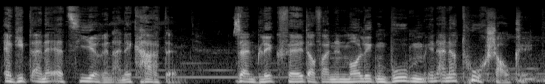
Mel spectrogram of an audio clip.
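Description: A man's voice: medium pitch, a little fast. A man reading scripted audio description in a neutral, matter-of-fact way. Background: loud music.

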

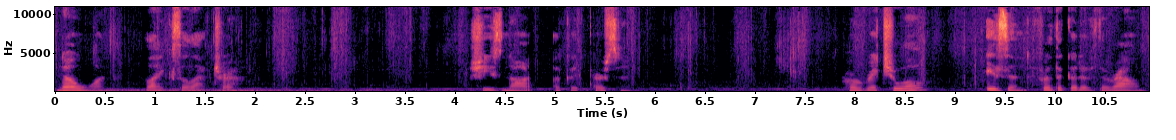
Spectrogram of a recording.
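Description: A woman playing a gentle, wistful young woman cursed into a half-cat, in a soft, hesitant dark fantasy ASMR roleplay. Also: mid-range voice, steady tone, background noise. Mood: earnest. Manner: hesitant, soft, slow, often trailing off.

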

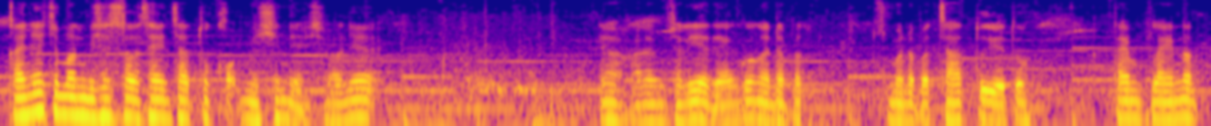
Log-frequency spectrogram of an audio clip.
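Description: A man's voice: mid-range voice, flat delivery, fairly quick, pauses often. Young Indonesian man, game music behind. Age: young adult. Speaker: gaming YouTuber. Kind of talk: casual gameplay commentary. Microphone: headset.

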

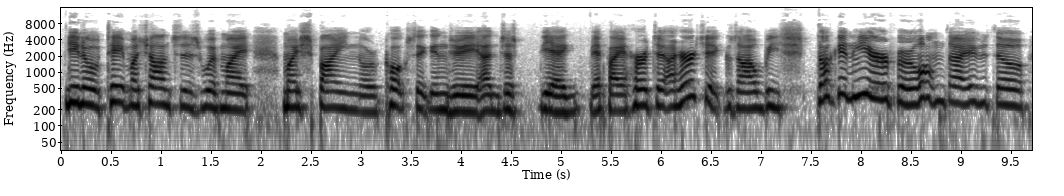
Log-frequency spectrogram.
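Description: A young Scottish woman with a strained, hoarse voice, chatting in a rambling home vlog and laughing often, filmed at arm's length in her living room. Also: on the high side, unhurried, a bit bright, highs cut off. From Scotland. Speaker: vlogger. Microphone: camera at arm's length.

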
